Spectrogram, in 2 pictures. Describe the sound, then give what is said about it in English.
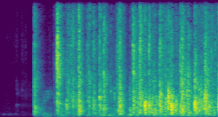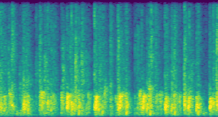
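An audience breaks into steady applause after a poem is read, dense overlapping hand claps starting abruptly and continuing strongly without any voices. “It's unusual to get clapped after every poem.”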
